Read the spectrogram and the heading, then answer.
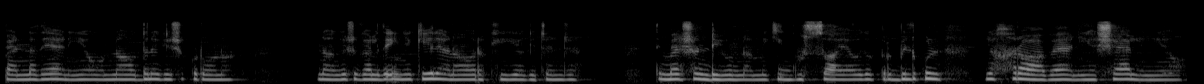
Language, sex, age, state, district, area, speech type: Dogri, female, 18-30, Jammu and Kashmir, Udhampur, rural, spontaneous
